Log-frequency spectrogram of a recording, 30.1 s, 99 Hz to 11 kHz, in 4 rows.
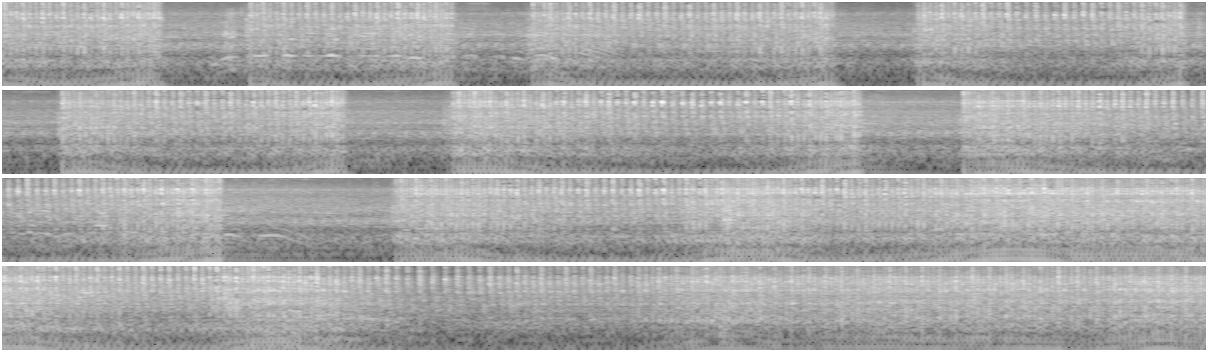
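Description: Powertrac 434 DS tractor's three-cylinder diesel engine labouring under load as it pulls a heavily loaded sand trailer through soft sand. The sound dips briefly every couple of seconds in the first half, then runs more evenly.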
